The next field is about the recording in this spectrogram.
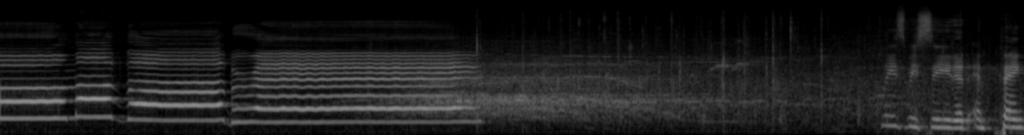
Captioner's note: cheering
